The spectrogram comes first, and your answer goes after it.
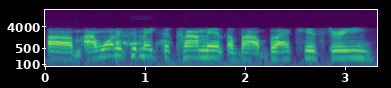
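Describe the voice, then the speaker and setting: A woman's voice: medium pitch, normal speed, no echo. Older woman caller over a tinny phone. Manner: impassioned, emphatic. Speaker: radio caller.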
